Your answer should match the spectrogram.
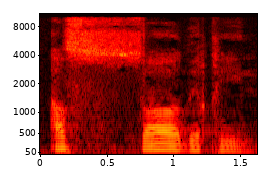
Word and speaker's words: الصادقين: الصادقين، أص مش ال، لا، أص مفيش لام، قلبت لصاد وادغمت الصاد في الصاد، بقت ايه؟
